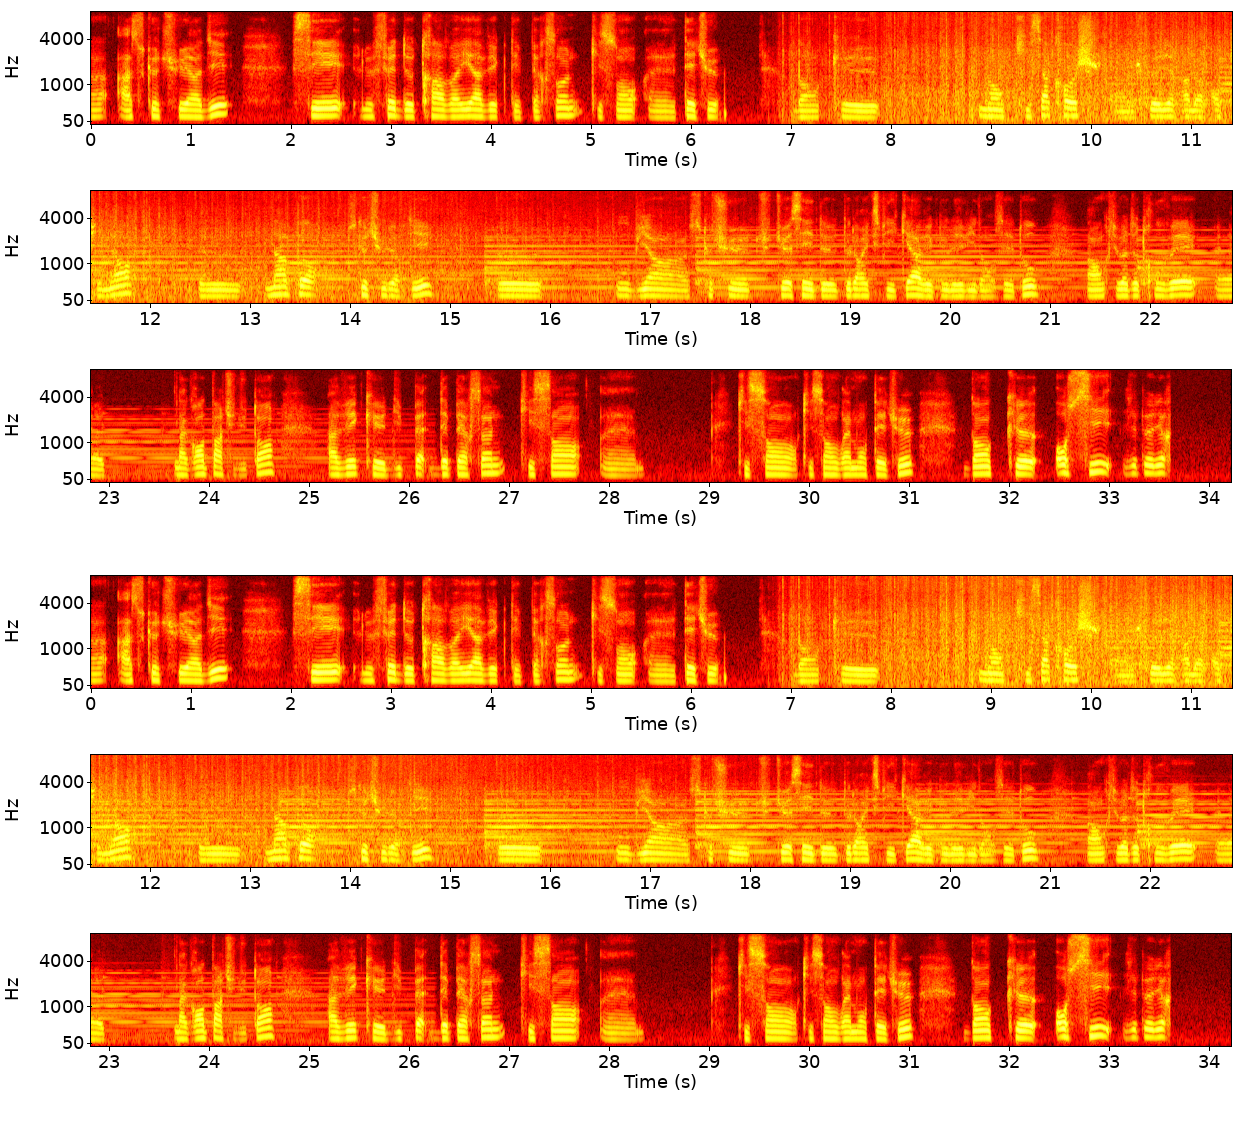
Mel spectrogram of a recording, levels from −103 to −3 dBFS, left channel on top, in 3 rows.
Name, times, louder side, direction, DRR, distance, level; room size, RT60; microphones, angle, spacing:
voice 1, 0.0-6.3 6.7-7.9 8.9-13.7 14.0-15.2 15.5-15.9 16.7-23.0 23.7-28.4 29.1-33.6, equal, 5° right, 0.3 m, -24 dB
Bird, 6.8-19.0, right 5 dB, 25° right, 1.8 m, -30 dB
Clock, 10.1-26.3, right 4 dB, 75° right, 2.6 m, -32 dB
open air
head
